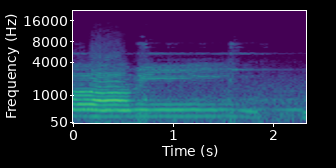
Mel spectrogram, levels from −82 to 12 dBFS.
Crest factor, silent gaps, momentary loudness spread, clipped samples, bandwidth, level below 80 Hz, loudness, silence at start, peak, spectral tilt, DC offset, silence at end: 12 dB; none; 20 LU; under 0.1%; 10.5 kHz; -50 dBFS; -21 LUFS; 0 s; -8 dBFS; -5.5 dB/octave; under 0.1%; 0 s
